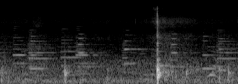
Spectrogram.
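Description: Soft tennis racket striking the rubber ball in a groundstroke, a single sharp pop about one and a half seconds in, with a fainter knock a little after half a second. Background music plays throughout.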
